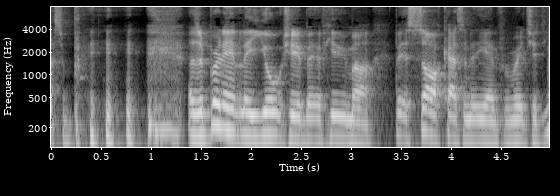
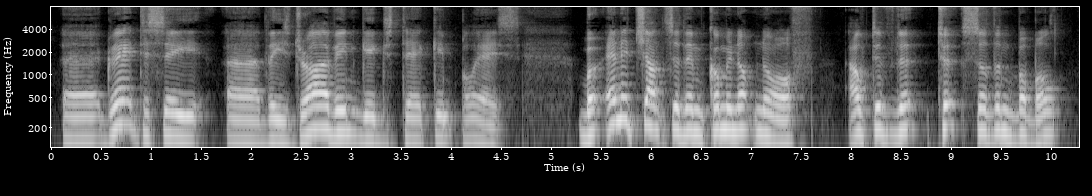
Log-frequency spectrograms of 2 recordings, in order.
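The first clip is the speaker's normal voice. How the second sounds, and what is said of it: Exaggerated put-on Yorkshire accent. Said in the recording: “we'll stick with Yorkshire accent. ... I'm deliberately sounding as fucking idiotic as I can, to be annoying.”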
